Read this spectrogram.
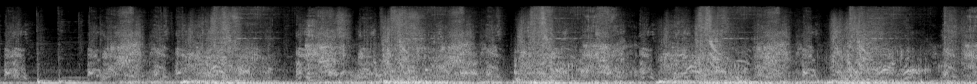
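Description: Blows and spell blasts thud and crash in a fight.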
